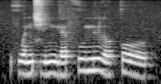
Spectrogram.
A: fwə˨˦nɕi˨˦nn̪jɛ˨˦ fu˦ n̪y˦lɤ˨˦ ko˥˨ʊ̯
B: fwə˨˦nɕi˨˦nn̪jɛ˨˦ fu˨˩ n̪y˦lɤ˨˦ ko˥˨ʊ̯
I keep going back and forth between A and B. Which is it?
A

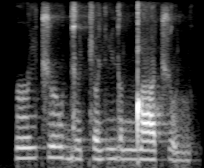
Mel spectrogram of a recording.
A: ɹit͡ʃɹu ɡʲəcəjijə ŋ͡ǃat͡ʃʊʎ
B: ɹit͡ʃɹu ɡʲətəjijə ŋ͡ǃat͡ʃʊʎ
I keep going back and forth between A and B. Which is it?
A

